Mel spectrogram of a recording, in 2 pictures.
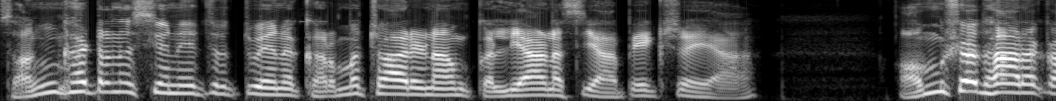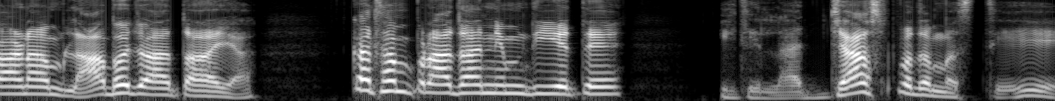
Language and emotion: Sanskrit, disgusted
